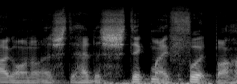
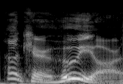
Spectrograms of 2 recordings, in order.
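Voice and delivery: emphatic; 7 dB louder than usual. Real, not acted. Repeats phrase with emphasis.

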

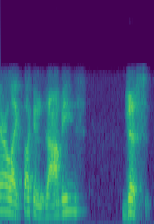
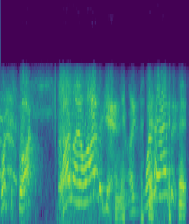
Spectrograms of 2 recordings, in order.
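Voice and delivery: high, loud burst of disbelief; hammed-up freak-out, pitched way up; panicked confusion; 11 semitones higher, 3 dB louder than usual. Podcaster imagining waking as a vampire, panicked confusion.

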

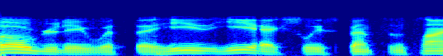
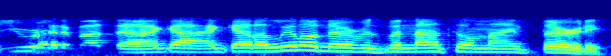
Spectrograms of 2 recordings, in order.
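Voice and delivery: playful put-on voice; 8 semitones higher than usual. Host joking with guest.

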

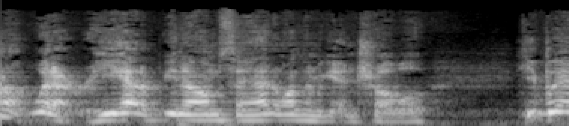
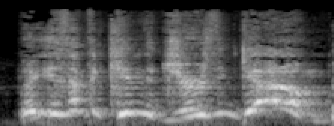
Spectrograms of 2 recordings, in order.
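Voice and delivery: hammed-up cop shouting get him; mock cop shout; faster than usual. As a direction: play a cop spotting the guy and yelling. Imagining cops spotting him.

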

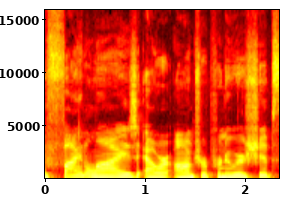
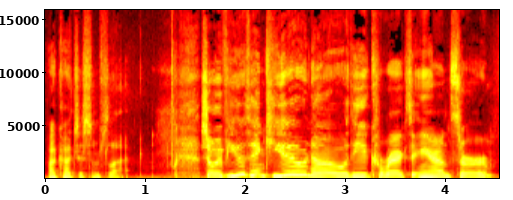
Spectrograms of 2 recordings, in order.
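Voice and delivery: ordinary talk, nothing marked

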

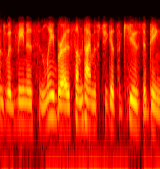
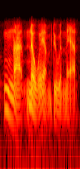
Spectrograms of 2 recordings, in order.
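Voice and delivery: low, softer aside under the breath; muttered refusal; 9 semitones lower, 8 dB quieter than usual. Retold or imitated. Walking away after a smile, low muttered refusal. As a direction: grumble it to yourself once they're gone. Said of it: "you can leave and go".

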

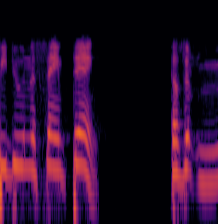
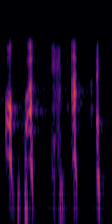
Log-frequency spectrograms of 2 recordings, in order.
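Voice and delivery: laughing disbelief; 8 semitones higher, 5 dB quieter than usual. Real, not acted. Laughing at Hillary's concussion claim.

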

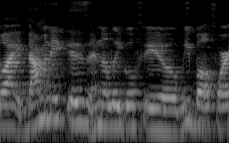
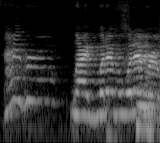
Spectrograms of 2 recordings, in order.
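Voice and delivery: put-on high, bright "hey girl" greeting; friendly chummy voice; 8 semitones higher, 4 dB louder than usual. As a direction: get cozy and chummy, pitched up. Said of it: "and I'm like".

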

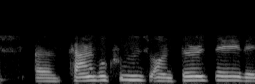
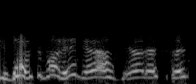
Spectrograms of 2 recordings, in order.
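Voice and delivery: laughing; 8 semitones higher than usual. Real, not acted. Laughing at her own line.

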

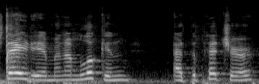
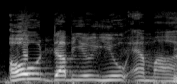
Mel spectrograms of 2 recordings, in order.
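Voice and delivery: slow, each letter separate; spelling out letters; 5 dB louder, much slower than usual. Shown as a demonstration. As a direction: spell it out clearly for listeners. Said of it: "[name], spell it".

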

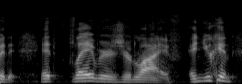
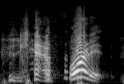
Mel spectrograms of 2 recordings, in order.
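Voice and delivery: much louder, higher teasing yell; mock shout; 8 semitones higher, 16 dB louder than usual. Host teasing his co-host, a loud mock yell. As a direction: bark it as a joking put-down.

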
